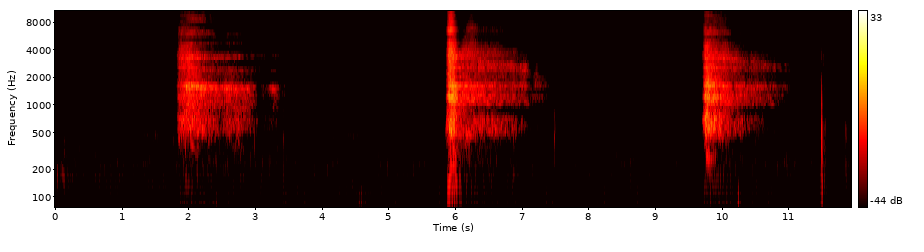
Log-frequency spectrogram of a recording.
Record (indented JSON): {
  "exhalation_length": "11.9 s",
  "exhalation_amplitude": 13742,
  "exhalation_signal_mean_std_ratio": 0.33,
  "survey_phase": "beta (2021-08-13 to 2022-03-07)",
  "age": "45-64",
  "gender": "Male",
  "wearing_mask": "No",
  "symptom_cough_any": true,
  "symptom_runny_or_blocked_nose": true,
  "symptom_shortness_of_breath": true,
  "symptom_sore_throat": true,
  "symptom_fatigue": true,
  "symptom_fever_high_temperature": true,
  "symptom_headache": true,
  "symptom_change_to_sense_of_smell_or_taste": true,
  "symptom_loss_of_taste": true,
  "symptom_other": true,
  "symptom_onset": "4 days",
  "smoker_status": "Never smoked",
  "respiratory_condition_asthma": false,
  "respiratory_condition_other": false,
  "recruitment_source": "Test and Trace",
  "submission_delay": "3 days",
  "covid_test_result": "Positive",
  "covid_test_method": "RT-qPCR",
  "covid_ct_value": 16.5,
  "covid_ct_gene": "ORF1ab gene",
  "covid_ct_mean": 16.9,
  "covid_viral_load": "2900000 copies/ml",
  "covid_viral_load_category": "High viral load (>1M copies/ml)"
}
